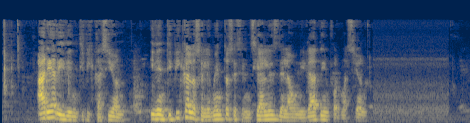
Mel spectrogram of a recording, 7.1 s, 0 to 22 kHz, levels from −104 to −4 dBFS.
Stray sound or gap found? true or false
false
